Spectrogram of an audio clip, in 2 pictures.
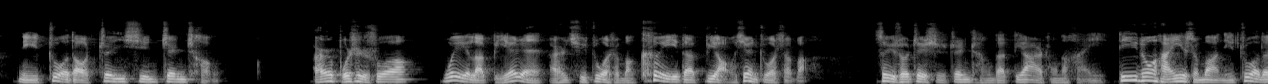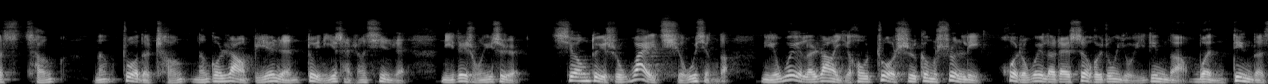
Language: Chinese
